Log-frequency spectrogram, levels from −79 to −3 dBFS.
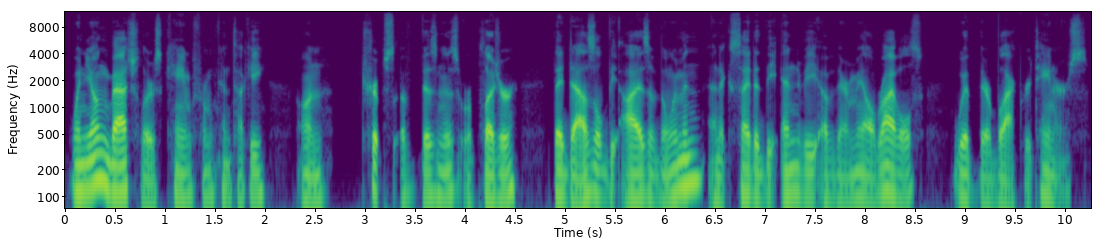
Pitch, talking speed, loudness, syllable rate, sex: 100 Hz, 180 wpm, -21 LUFS, 5.3 syllables/s, male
